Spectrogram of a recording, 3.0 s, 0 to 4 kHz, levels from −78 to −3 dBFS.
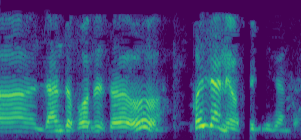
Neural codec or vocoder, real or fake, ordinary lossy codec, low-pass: none; real; MP3, 24 kbps; 3.6 kHz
